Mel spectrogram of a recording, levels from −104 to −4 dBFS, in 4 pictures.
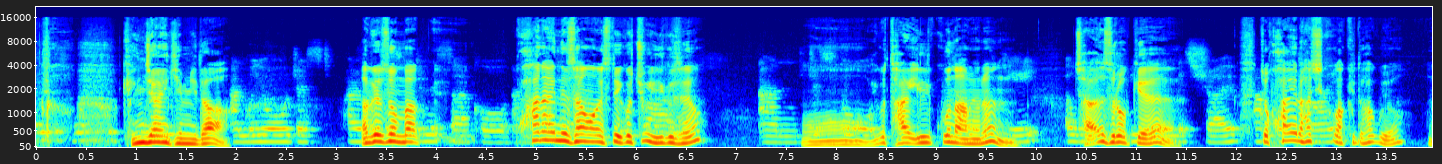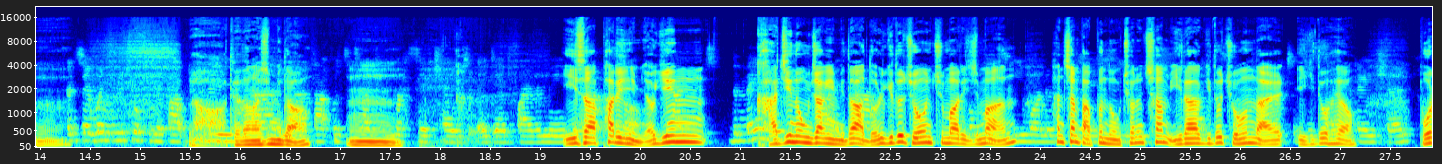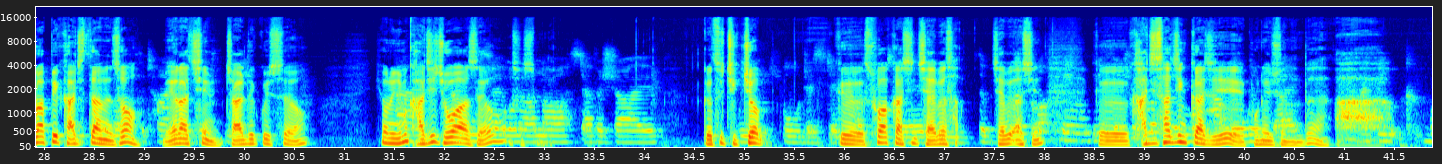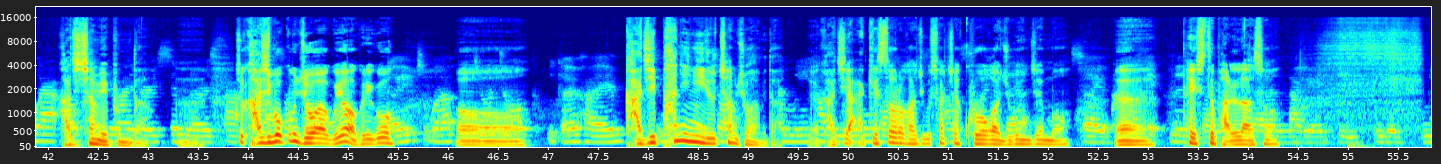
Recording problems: voice in the background; noticeable; throughout; 15 dB below the speech

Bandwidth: 16 kHz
